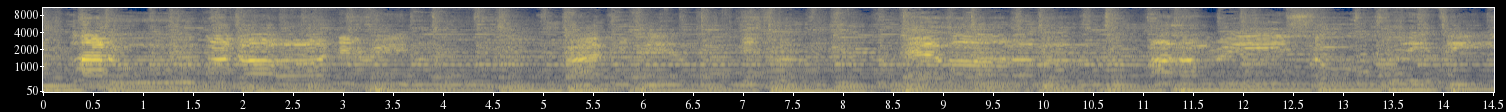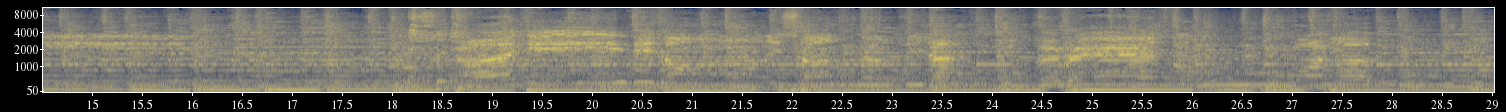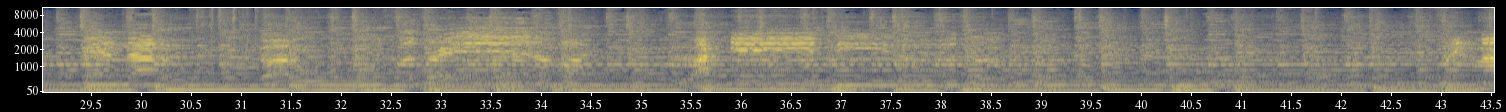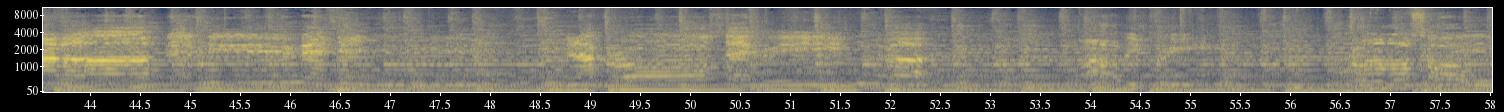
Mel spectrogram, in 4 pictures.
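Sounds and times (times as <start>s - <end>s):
country song on acoustic guitar: 0.0s - 58.0s
steady bass line: 0.0s - 58.0s.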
